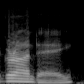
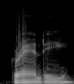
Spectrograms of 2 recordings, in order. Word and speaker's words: Grande: both her mom Joan she's a grande Grandy however whatever pronunciation you choose her dad's last name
